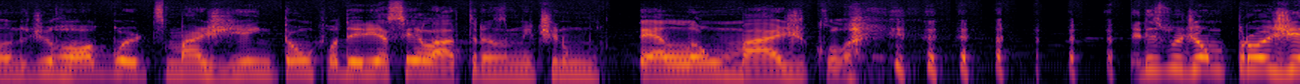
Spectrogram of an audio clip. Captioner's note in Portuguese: risos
